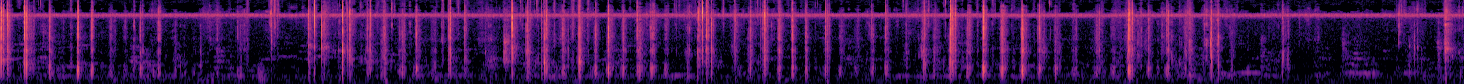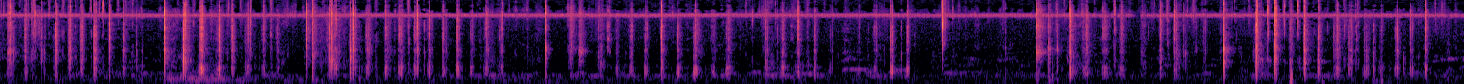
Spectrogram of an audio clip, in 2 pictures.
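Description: Half-roasted grey clay being crushed and crumbled in the fingers: a long, irregular run of sharp crunches and dry crackles.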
